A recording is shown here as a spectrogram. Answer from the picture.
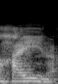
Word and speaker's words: hyena: It sounds like hyena. It's actually three syllables. Hyena. Hyena. Hyena, okay. Very small word to be three syllables, but it is.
